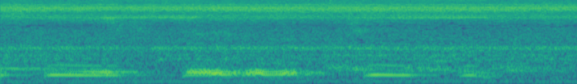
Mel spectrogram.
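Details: Early-morning Oriental turtle dove exchanging calls with another dove. Soft, low coos: a brief hoot, then a louder, longer throaty phrase, followed by quieter answering notes over a constant low hum.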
